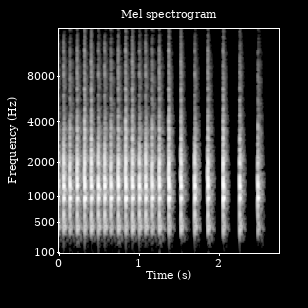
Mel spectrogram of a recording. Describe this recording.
Similar to a wheel from a game show slowing down
This sound is remixed from: mialena24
